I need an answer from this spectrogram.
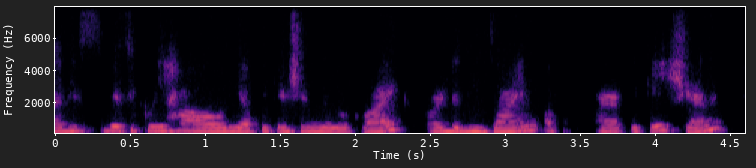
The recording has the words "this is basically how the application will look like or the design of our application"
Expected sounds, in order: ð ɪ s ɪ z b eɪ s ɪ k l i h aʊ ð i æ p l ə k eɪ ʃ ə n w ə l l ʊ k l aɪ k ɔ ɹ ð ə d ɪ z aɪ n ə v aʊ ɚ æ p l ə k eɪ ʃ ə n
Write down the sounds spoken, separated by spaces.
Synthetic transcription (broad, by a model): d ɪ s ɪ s b eɪ s ɪ k l i h aʊ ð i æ p l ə k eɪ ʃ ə n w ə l l ʊ k l aɪ k ɔ ɹ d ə d ɪ z aɪ n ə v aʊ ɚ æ p l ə k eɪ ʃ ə n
